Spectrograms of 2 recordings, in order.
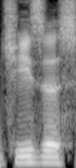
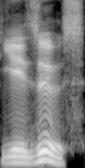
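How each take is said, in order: First: The name has an English pronunciation. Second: The name has a Greek pronunciation. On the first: "we say Jesus in English. That's the common pronunciation" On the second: "in the original Greek language ... it's more Jesus is generally how it's pronounced"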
